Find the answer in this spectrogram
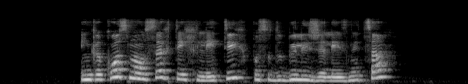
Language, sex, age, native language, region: Slovenian, female, 18-29, Slovenian, Gorenjska region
